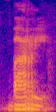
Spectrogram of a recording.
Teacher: When you're gonna pronounce the R's, it is trilled and rolled. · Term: rhotic r sound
